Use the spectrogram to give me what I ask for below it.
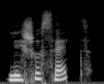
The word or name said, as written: chaussettes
